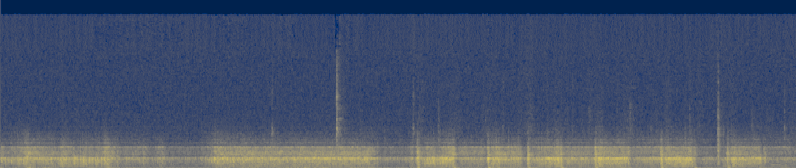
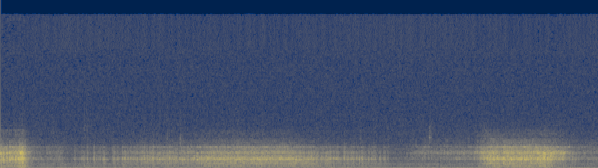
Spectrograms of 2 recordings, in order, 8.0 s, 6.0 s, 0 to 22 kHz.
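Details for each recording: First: Canadian Philco 409 (46-350) portable radio, restored and refitted in its cabinet, final alignment: a French station comes through clearly in the shop office above a light hiss, steady with no crackle or fading. Normal reception. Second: Canadian Philco 409 (46-350) portable tube radio, restored and in its cabinet, first power-up before final alignment: thin, hissy, distorted station audio drifting in and out of noise. A large alignment problem is suspected, and the dial pointer may be off.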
